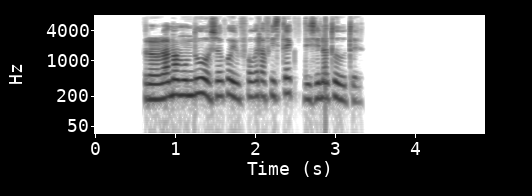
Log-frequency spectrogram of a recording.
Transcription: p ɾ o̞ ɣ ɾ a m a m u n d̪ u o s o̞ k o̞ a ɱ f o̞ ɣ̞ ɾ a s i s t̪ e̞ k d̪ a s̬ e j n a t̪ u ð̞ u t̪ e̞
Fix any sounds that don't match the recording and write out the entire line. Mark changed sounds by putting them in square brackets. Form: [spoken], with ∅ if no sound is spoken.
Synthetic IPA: p ɾ o̞ ɣ ɾ a m a m u n d̪ u o s o̞ k o̞ [i] ɱ f o̞ ɣ̞ ɾ a [f] i s t̪ e̞ k d̪ [i] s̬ e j n a t̪ u ð̞ u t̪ e̞

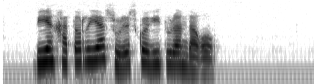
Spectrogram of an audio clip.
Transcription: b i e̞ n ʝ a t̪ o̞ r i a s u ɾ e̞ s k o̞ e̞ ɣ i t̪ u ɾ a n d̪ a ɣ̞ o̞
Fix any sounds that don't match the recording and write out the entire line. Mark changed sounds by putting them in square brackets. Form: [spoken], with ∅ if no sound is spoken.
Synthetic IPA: b i e̞ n ʝ a t̪ o̞ r i a s u ɾ e̞ s k o̞ e̞ ɣ i t̪ u ɾ a n d̪ a ɣ̞ o̞

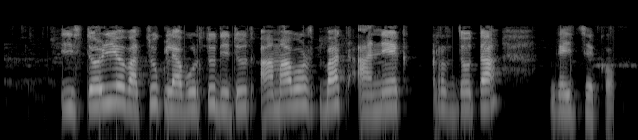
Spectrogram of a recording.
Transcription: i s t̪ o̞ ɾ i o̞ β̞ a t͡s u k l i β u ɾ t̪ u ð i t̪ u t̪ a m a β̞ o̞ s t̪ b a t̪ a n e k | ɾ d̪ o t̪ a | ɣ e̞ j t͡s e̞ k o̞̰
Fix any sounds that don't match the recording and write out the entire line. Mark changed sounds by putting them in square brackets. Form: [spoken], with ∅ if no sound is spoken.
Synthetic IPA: i s t̪ o̞ ɾ i o̞ β̞ a t͡s u k l [a] β u ɾ t̪ u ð i t̪ u t̪ a m a β̞ o̞ s t̪ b a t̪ a n e k | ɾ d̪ o t̪ a | ɣ e̞ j t͡s e̞ k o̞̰

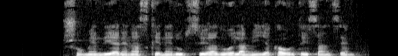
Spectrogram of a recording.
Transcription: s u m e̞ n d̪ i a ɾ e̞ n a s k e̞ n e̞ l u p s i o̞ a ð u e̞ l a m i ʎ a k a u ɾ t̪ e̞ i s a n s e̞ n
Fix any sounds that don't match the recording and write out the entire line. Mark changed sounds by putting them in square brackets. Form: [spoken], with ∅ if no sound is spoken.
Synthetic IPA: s u m e̞ n d̪ i a ɾ e̞ n a s k e̞ n e̞ [ɾ] u p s i o̞ a ð u e̞ l a m i ʎ a k a u ɾ t̪ e̞ i s a n s e̞ n

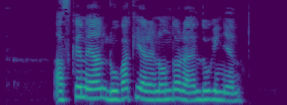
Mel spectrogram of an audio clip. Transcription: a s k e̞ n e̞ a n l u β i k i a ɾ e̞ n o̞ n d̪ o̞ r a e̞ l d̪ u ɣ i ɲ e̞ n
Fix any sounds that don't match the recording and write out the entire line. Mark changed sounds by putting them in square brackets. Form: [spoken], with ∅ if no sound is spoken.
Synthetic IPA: a s k e̞ n e̞ a n l u β [a] k i a ɾ e̞ n o̞ n d̪ o̞ [ɾ] a e̞ l d̪ u ɣ i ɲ e̞ n

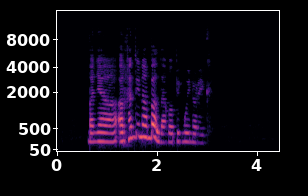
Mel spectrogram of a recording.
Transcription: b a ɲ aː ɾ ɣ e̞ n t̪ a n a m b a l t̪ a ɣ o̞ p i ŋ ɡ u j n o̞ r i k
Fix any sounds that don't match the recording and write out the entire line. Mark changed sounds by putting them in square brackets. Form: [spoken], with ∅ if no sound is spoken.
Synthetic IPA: b a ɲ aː ɾ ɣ e̞ n t̪ [i] n a m b a l [d̪] a ɣ o̞ p i ŋ ɡ u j n o̞ [ɾ] i k

